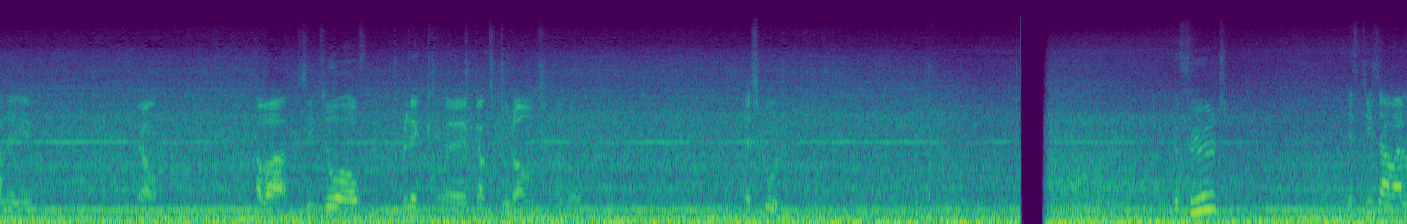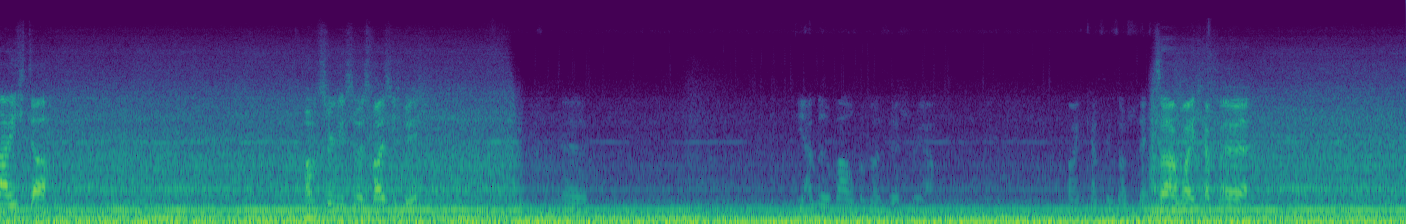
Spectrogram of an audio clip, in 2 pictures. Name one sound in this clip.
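A tractor engine drones steadily from inside the cab.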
